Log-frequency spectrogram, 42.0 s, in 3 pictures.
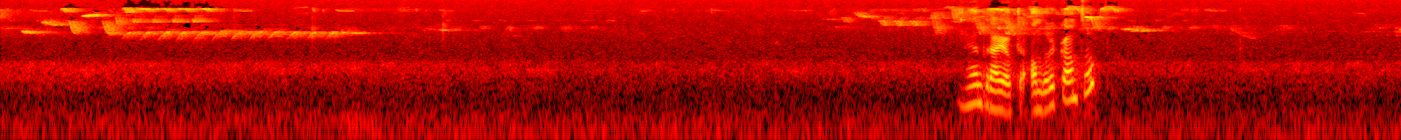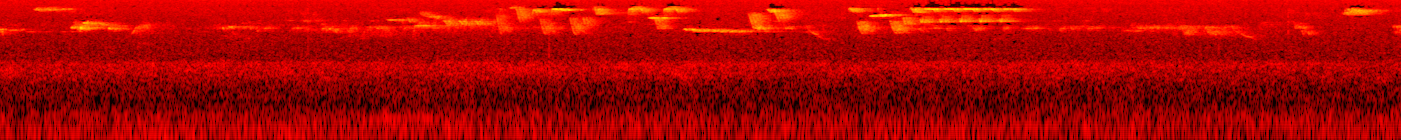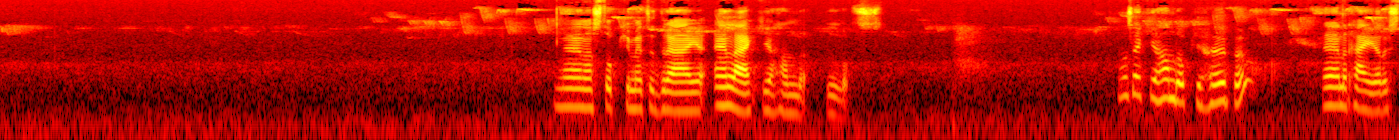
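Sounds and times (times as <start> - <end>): faint bird chirps: 0.0 - 42.0.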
